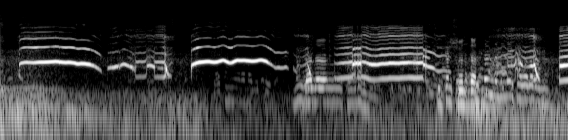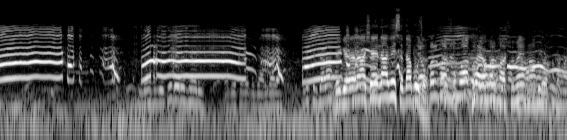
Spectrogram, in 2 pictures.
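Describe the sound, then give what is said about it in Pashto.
Children crying after being frightened by gunfire, with high, sustained wails and sobs that rise and break off again and again, loud and repeated throughout. “ماشومان دزو ویرولي اوس هم په جړا دي.”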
